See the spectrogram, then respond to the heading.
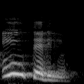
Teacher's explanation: na palavra ínterim, sílaba tônica é o in, e não se pronuncia interim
